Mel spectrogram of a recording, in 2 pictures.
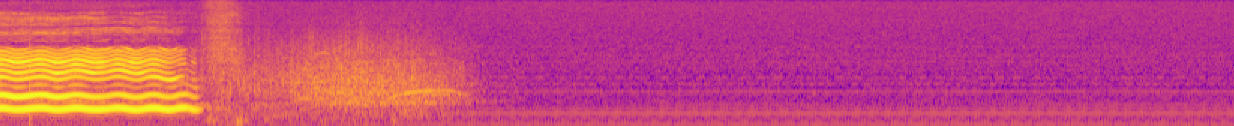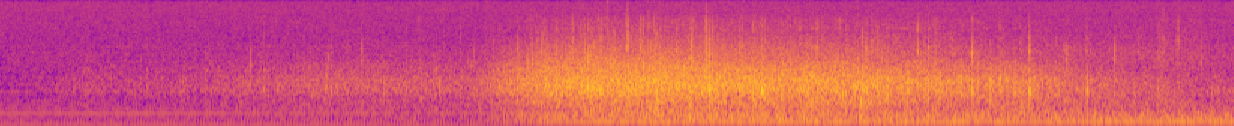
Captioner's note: applause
